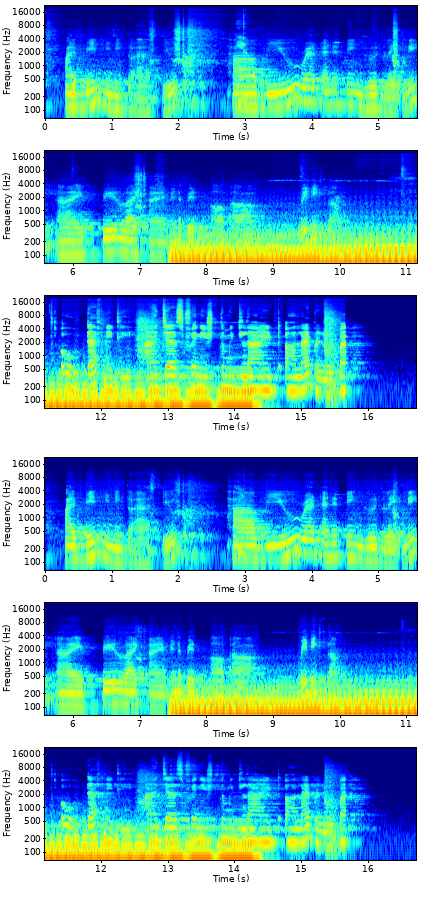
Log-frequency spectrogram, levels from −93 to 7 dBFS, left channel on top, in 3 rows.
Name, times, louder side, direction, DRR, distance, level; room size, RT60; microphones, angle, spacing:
voice 1, 0.3-2.0 2.7-6.2 6.4-8.8 9.4-10.1, right 1 dB, 75° right, 6 dB, 3.7 m, -35 dB
voice 2, 1.9-2.5 2.9-3.1 5.2-5.4 6.9-7.0 9.9-10.1 11.4-15.7, left 4 dB, 50° left, 5 dB, 1.7 m, -31 dB
sound 1, 7.4-14.3, equal, 10° left, 6.6 m, -21 dB
27.5 x 27.5 x 6.6 m, 0.80 s
head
